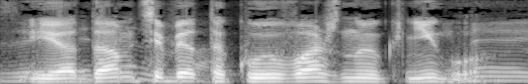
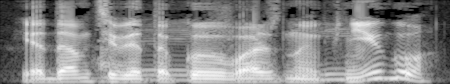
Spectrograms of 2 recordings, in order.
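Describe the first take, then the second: First: It is said as a plain, friendly offer. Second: It is said with a note of astonishment. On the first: The speaker wants to give the book. "в это может быть вложено желание вручить и передать содержимое другу" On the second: The speaker refuses to give the book. "если скажет это с нотой изумления"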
